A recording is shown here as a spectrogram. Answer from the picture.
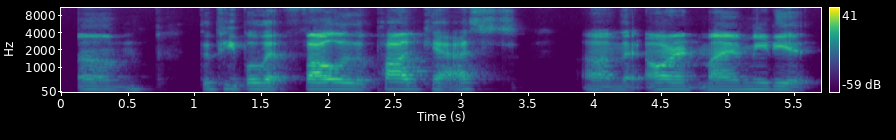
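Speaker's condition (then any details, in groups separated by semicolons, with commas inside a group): Cerebral palsy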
